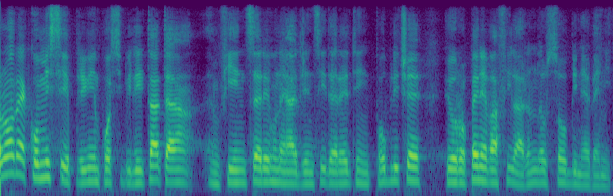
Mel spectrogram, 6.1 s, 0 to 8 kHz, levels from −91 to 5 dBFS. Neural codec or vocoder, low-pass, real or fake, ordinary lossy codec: codec, 16 kHz, 0.8 kbps, ZipCodec; 7.2 kHz; fake; none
